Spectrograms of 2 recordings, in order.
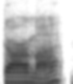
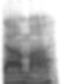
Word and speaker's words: dharma: dharmas are mine so the word dharma you hear a lot sometimes you hear it as dhamma that's the pali version and then it's pronounced dharma in sanskrit and sanskrit and pali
